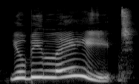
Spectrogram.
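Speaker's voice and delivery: slow, high-pitched sing-out warning; calling out. A narrator's reading. Mama hurrying her child for school, calling out. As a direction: stretch it high like a call from afar. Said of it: "Mama calls".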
